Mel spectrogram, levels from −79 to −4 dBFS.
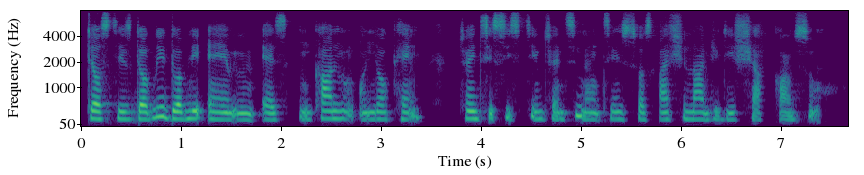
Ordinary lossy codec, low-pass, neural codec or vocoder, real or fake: none; none; codec, 16 kHz, 1 kbps, FunCodec, trained on LibriTTS, 50 frames a second; fake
